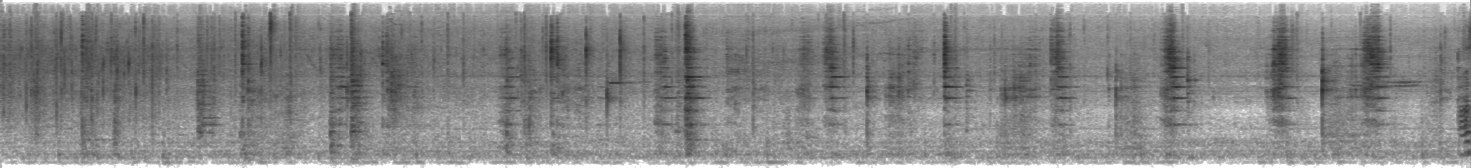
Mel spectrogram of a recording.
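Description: Edible gum (dink) frying in plenty of ghee, with a soft steady sizzle under frequent clinks and scrapes of a spoon stirring in the pan.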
